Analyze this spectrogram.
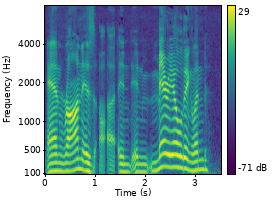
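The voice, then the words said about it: Very bad put-on English accent. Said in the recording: “That was the worst accent I've ever done... That was terrible.”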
